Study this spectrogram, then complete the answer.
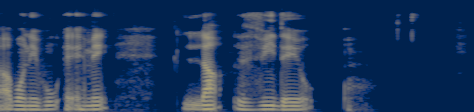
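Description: A man speaks calmly and closely into a headset microphone.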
